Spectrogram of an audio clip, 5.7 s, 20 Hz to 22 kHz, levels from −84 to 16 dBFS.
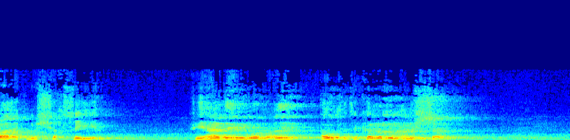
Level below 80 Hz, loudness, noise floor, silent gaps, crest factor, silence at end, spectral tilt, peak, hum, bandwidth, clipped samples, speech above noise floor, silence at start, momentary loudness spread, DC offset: -42 dBFS; -16 LUFS; -37 dBFS; none; 16 dB; 0 s; -5.5 dB/octave; 0 dBFS; none; 11 kHz; under 0.1%; 21 dB; 0 s; 22 LU; under 0.1%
